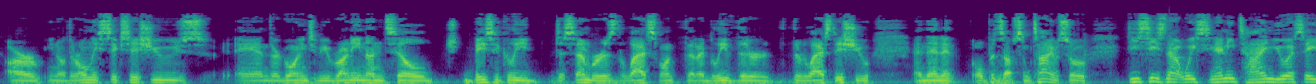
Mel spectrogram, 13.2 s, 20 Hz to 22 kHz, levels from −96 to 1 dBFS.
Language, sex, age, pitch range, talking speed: English, male, 30-49, 105-135 Hz, 190 wpm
